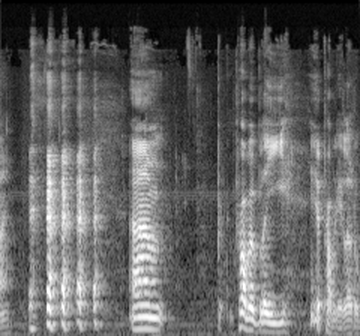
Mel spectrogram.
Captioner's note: laughing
